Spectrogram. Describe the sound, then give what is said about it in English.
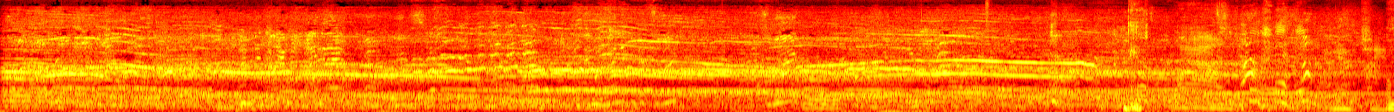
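A large crowd of people in Berlin who identify as dogs gather and howl and bark like dogs, many voices overlapping in long wavering cries that carry on loudly and without a break. “So people in Berlin who identify as dogs all decided to get together to have, I guess, a barking and howl fest.”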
